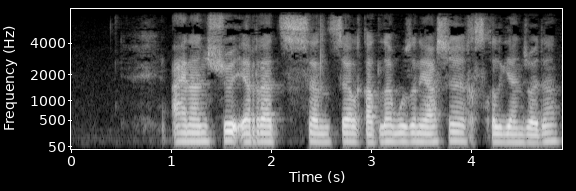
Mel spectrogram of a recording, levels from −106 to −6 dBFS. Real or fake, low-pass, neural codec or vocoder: real; 7.2 kHz; none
